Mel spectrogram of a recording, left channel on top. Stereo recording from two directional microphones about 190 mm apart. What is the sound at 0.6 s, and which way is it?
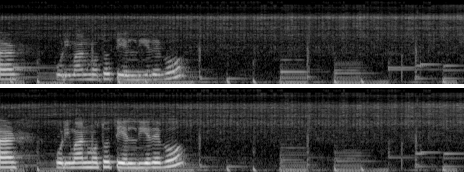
Speech, 65° right (ahead or behind).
